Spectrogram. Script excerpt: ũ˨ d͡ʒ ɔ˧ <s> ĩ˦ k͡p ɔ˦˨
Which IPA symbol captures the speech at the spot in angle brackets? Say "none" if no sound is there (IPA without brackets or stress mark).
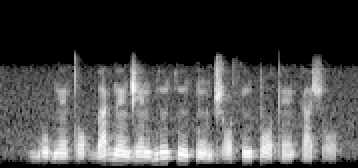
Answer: s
